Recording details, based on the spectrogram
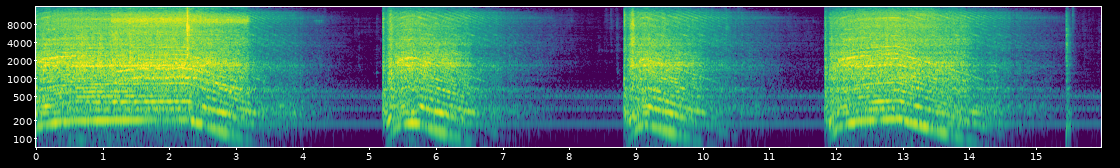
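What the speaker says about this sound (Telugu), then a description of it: "ఒక్కసారి మిక్సీకి వేస్తున్నాను." A mixer grinder blends muskmelon and banana juice in four loud whirring bursts of about three seconds each, each one winding down before the next starts, with short quiet gaps between them and no talk.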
